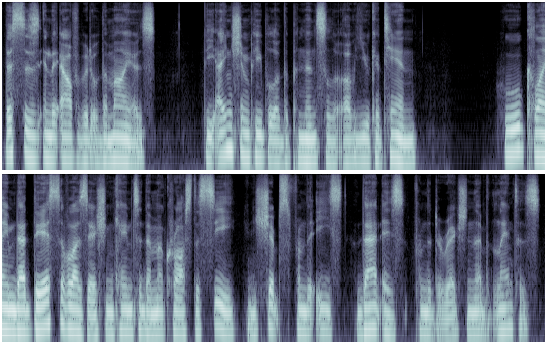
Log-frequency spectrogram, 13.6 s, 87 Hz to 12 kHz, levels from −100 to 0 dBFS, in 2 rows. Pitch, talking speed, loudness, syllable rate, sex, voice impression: 110 Hz, 170 wpm, -21 LUFS, 5.0 syllables/s, male, masculine, adult-like, slightly tensed, raspy, calm, friendly, reassuring, slightly wild, kind, slightly modest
